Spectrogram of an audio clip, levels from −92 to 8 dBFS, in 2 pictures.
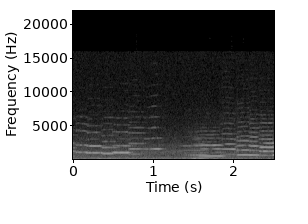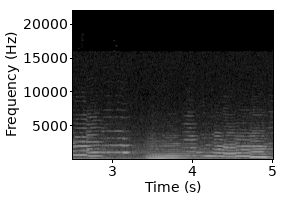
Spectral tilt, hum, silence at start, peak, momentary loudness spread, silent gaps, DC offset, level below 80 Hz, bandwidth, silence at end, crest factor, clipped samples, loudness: -5.5 dB/octave; none; 0 s; -24 dBFS; 8 LU; none; under 0.1%; -56 dBFS; 16 kHz; 0 s; 14 dB; under 0.1%; -38 LUFS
